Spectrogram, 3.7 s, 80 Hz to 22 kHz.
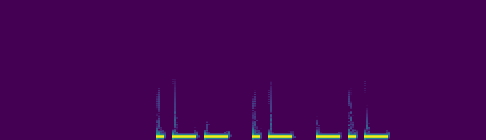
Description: Morse code, heard as a keyed tone, about 20 wpm, 700 Hz. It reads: WAK
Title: Build A Word - 1 Letter At A Time - 4-Letter Words - 20wpm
